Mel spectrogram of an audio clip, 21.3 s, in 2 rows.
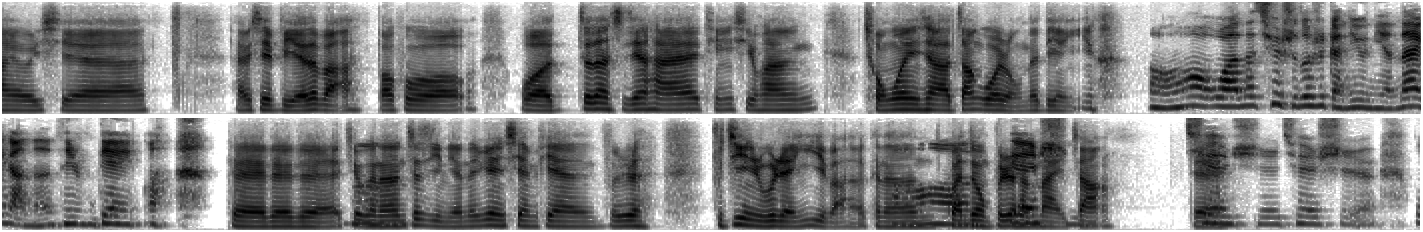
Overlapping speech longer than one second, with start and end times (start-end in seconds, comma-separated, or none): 17.2-18.9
